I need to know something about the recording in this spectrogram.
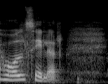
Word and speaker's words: होलसेलर: से क्यों शुरू हुआ यहां पर डब्लू जो है साइलेंट रहता है इसको बोला जाता है होलसेलर यह होता है डिस्ट्रीब्यूटर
